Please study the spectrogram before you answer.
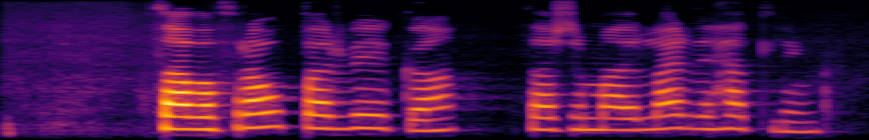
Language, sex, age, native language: Icelandic, female, 18-19, Icelandic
